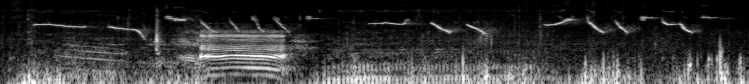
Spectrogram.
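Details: One short, full-bodied moo from a tame female cow in a grass field with a group of cows and a calf, surrounded by frequent sliding bird whistles and a low background hum.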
